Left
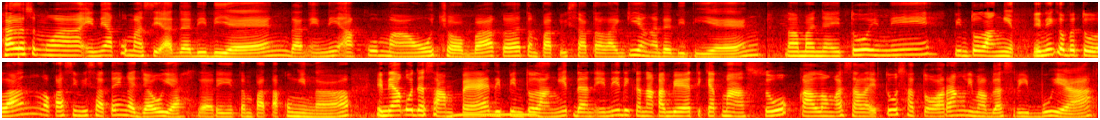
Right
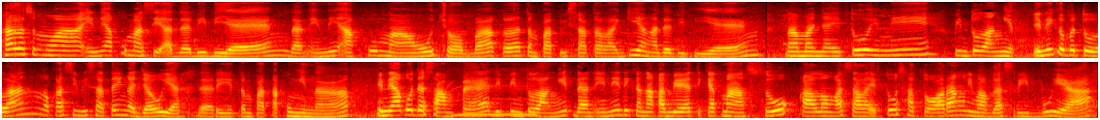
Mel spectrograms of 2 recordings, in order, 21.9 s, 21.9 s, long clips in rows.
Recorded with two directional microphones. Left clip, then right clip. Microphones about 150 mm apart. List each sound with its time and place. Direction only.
0.0 s a woman's voice: 30° left (ahead or behind)
4.5 s a woman's voice: 15° left (ahead or behind)
14.7 s a woman's voice: 35° left (ahead or behind)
